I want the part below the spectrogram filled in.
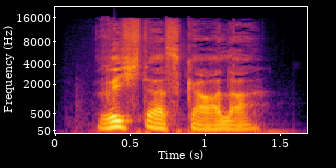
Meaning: Richter scale
- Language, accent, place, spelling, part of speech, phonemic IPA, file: German, Germany, Berlin, Richterskala, noun, /ˈʁɪçtɐˌskaːla/, De-Richterskala.ogg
